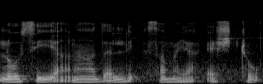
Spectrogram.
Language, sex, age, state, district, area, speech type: Kannada, male, 45-60, Karnataka, Kolar, rural, read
